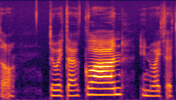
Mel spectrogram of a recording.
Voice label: "glaan", Welsh

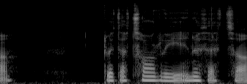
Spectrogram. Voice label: "torri", Welsh

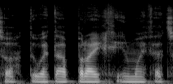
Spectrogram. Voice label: "braich", Welsh

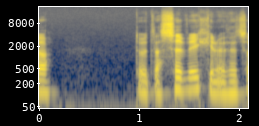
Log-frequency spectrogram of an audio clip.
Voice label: "sefyll", welsh

